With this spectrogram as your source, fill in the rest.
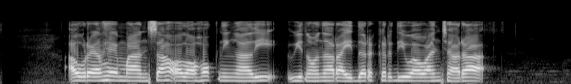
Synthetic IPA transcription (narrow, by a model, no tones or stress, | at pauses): ʔa̰uɾɛlɦɛmɾansaɦɔlɔɦɔk̚niŋaliwinɔnaɾaidərkɨrdiwawaɲt͡ʃaɾa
